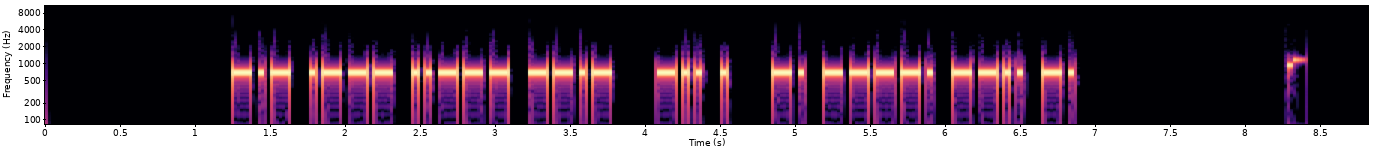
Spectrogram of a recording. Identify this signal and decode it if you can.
Morse code, heard as a keyed tone, about 28 wpm, 700 Hz. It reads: KJ2Q DE N9ZN
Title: USA Callsign DE Callsign - 4 Characters - 28wpm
